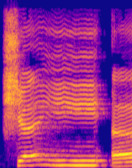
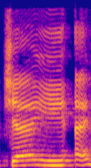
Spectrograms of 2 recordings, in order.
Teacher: tanwin baris atas ni kita tak boleh bunyikan dia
